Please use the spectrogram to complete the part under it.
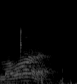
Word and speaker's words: Moana: There's a scene in Moana. Is that, am I saying it right? – Yeah, it's Moana.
